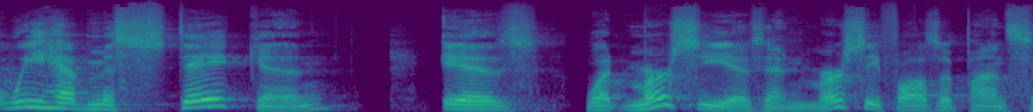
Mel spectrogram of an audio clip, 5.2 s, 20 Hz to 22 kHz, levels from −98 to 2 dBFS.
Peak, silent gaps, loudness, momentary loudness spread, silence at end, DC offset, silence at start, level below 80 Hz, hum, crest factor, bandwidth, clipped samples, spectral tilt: -18 dBFS; 1.82-1.89 s, 2.15-2.20 s, 2.87-2.93 s; -39 LUFS; 9 LU; 0 s; under 0.1%; 0 s; -90 dBFS; none; 22 dB; over 20 kHz; under 0.1%; -3.5 dB/octave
